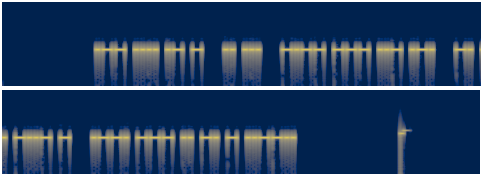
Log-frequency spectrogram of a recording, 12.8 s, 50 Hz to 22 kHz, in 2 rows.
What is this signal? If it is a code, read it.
Morse code, heard as a keyed tone, about 28 wpm, 700 Hz. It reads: WHAT IS YOUR NEXT POINT?
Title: Sentences from Top 1000 Words - Review Part 1 - 28wpm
